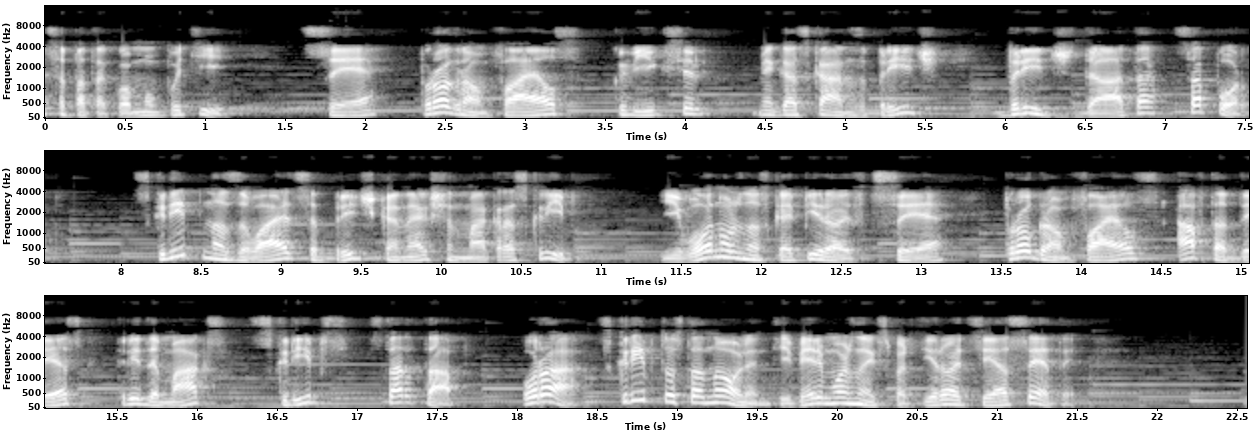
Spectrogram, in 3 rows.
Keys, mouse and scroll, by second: 0.6 click, 2.3 click, 3.4 scroll down 2, 3.9 middle click, 4.8 click, 5.4 click, 6.3 click, 7.2 click, 13.4 click, 14.8 click, 14.9 click, 15.8 click, 16.5-17.5 drag, 17.5 right click, 18.1-19.5 drag, 20.3 click, 21.3 scroll down 2, 21.5 scroll up 2, 21.8-22.5 drag, 21.8-22.5 middle drag.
